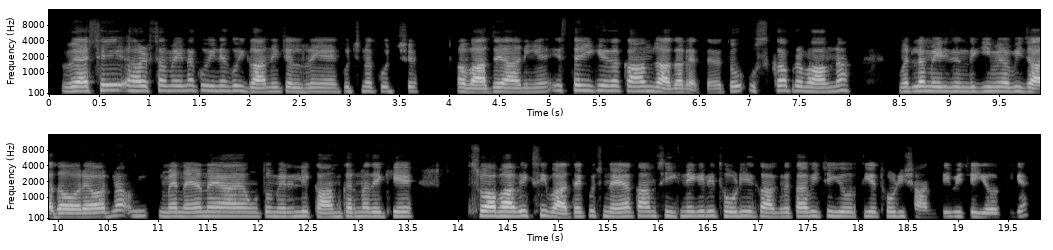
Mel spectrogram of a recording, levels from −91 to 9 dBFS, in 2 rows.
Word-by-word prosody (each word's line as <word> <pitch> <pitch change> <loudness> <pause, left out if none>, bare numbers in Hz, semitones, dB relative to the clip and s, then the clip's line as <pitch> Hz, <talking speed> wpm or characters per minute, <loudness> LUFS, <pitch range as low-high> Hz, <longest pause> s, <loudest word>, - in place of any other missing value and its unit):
वैसे 195 +4 +3 0.3
हर 205 0 +4
समय 215 +1 -3
ना 225 +1 -4
कोई 215 0 -5
न 210 0 -4
कोई 215 -1 -3
गाने 175 0 +2
चल 175 -2 -3
रहे 175 +2 -5
हैं, 170 -1 -5
कुछ 180 +1 -11
न 190 - -3
कुछ 185 0 -9 0.5
आवाज़ें 165 +1 +5
आ 165 -1 +5
रही 165 +1 -8
हैं, 180 +1 -7
इस 220 -1 -8
तरीके 220 -2 0
का 210 - +1
काम 195 0 +2
ज़्यादा 155 -4 +4
रहता 155 - -5
है। 150 +1 -9
तो 200 +2 -3
उसका 215 +3 -1
प्रभाव 185 -5 +1
ना 220 +3 -2 0.5
मतलब 190 +2 +2
मेरी 190 -1 0
ज़िंदगी 185 0 -4
में 190 0 -2
अभी 185 +1 -1
ज़्यादा 165 -1 +5
हो 165 -1 +5
रहा 170 0 +3
है 170 - +5
और 180 0 0
ना 225 0 0 0.4
मैं 185 - +2
नया-नया 185 +1 +1
आया 185 0 +1
हूँ 180 0 -5
तो 190 -1 -4
मेरे 180 0 -4
लिए 195 +1 -2
काम 170 0 +3
करना 185 0 -1
देखिए 185 +1 -1 0.7
स्वाभाविक 200 -1 +6
सी 220 - -4
बात 175 -3 +4
है 185 - +1
कुछ 205 +1 -8
नया 180 0 +2
काम 195 0 +1
सीखने 195 0 -3
के 200 - -1
लिए 205 +1 -3
थोड़ी 195 +1 0
एकाग्रता 180 -1 0
भी 195 +1 -4
चाहिए 190 0 -5
होती 190 0 -3
है, 185 - 0
थोड़ी 190 +1 -5
शांति 150 +1 -6
भी 185 0 -4
चाहिए 170 -1 -3
होती 165 +3 -6
है। 220 - -11
185 Hz, 220 wpm, -24 LUFS, 175-195 Hz, 0.7 s, स्वाभाविक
